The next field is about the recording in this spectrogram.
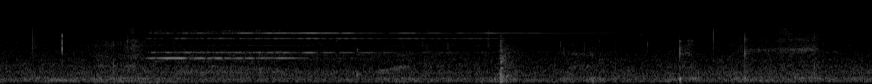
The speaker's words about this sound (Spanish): Ese es tu celular tiene que poner en silencio. Pero vamos a esperar porque para que no salga ese ruido.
